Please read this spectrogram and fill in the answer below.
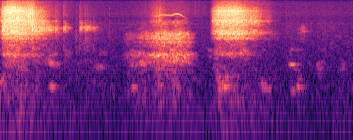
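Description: A man breathing close to the microphone: three short, noisy breaths of air, roughly a second apart.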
